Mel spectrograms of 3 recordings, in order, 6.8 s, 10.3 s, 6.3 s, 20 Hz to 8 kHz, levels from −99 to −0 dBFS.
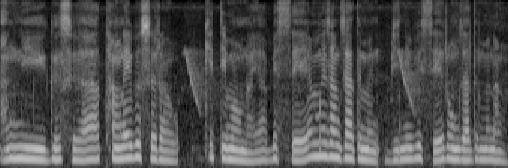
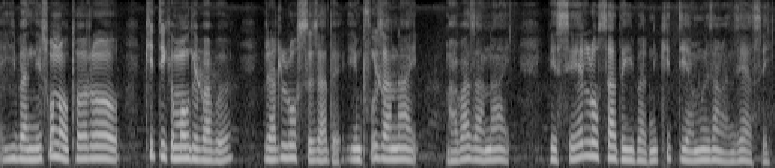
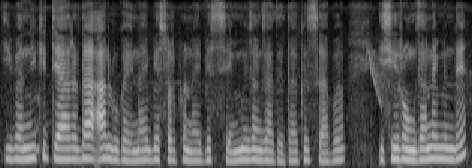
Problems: none marked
